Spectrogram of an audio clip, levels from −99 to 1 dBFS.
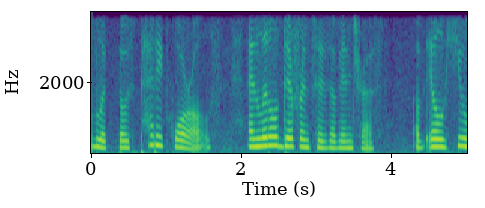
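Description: Speech over a call line that carries nothing above 4 kHz. From 1.74 to 1.88 s, comfort noise takes the place of the background. For those 140 ms, the real room noise, about 35 dB below the loud parts, turns steady and featureless at the same level. The likely cause is discontinuous transmission, with the receiver filling the pause with synthetic noise.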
